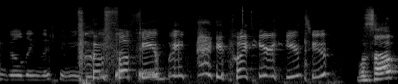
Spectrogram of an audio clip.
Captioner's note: laughs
